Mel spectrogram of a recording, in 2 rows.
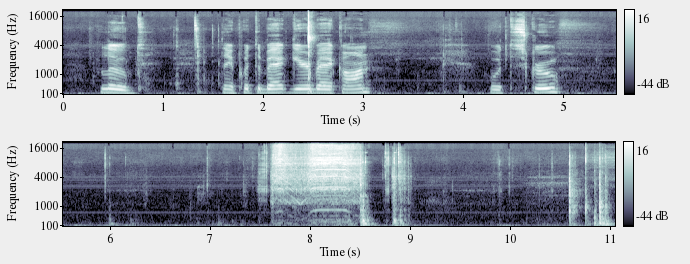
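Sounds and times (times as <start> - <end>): power screwdriver whine: 7.4 - 9.1.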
